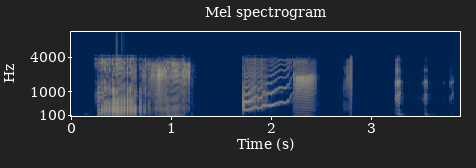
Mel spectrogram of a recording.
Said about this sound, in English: Y'all know I had to do the fart sound. I think it's funny.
